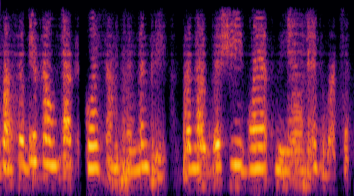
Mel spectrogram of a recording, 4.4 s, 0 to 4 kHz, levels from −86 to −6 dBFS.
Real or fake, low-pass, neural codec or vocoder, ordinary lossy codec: fake; 3.6 kHz; codec, 44.1 kHz, 0.9 kbps, DAC; none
